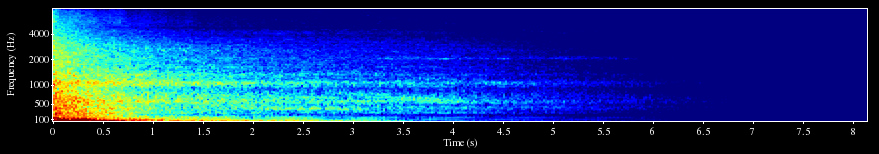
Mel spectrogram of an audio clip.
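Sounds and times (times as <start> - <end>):
percussion: 0.0 - 4.3
sound effects: 0.0 - 5.4.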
